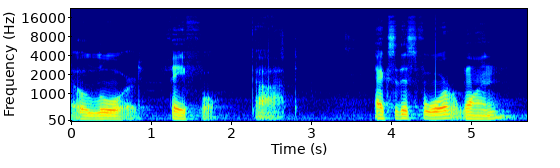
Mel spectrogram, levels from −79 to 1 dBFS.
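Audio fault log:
2.46 s and 4.55 s, dropped samples: a single sharp click at each point, likely from a fraction of a millisecond of samples going missing, so the waveform jumps abruptly.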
